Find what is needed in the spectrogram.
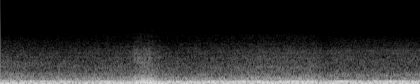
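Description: Road and engine noise inside a Toyota Corolla's cabin at highway speed: a steady low rumble from tyres and engine. A brief louder bump comes about a second and a half in.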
